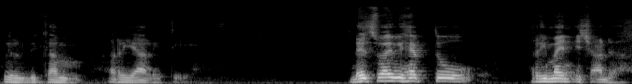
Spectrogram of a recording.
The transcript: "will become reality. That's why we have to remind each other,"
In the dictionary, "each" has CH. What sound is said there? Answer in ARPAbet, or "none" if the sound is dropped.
CH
